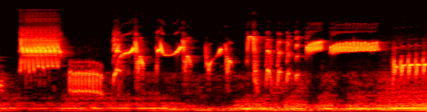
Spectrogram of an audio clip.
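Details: Asian pied starling, phone recording, singing to get other starlings going: a loud grating burst, a lower rasp, looping whistled phrases and steady high tones, over a constant low rumble.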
